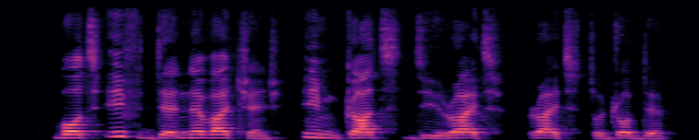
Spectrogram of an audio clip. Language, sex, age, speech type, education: Nigerian Pidgin, male, 15-29, spontaneous, tertiary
